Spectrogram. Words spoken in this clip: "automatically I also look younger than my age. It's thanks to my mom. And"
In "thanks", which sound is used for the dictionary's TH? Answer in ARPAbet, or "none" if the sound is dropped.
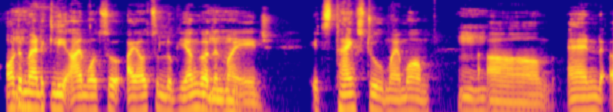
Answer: T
